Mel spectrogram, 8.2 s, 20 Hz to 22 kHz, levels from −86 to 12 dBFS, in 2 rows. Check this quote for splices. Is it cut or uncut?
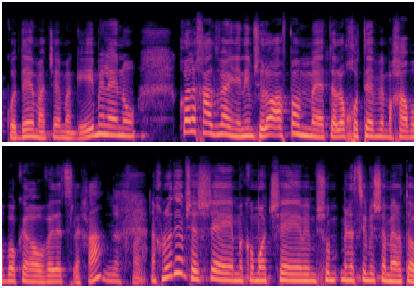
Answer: cut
